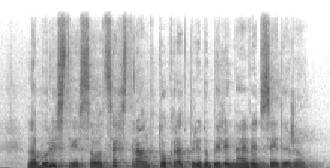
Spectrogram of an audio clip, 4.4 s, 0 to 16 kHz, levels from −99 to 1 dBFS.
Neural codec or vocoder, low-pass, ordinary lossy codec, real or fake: vocoder, 44.1 kHz, 128 mel bands, Pupu-Vocoder; 14.4 kHz; none; fake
